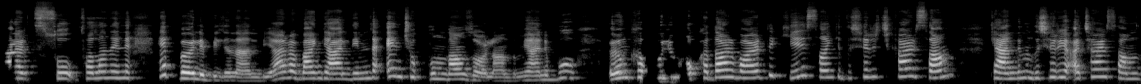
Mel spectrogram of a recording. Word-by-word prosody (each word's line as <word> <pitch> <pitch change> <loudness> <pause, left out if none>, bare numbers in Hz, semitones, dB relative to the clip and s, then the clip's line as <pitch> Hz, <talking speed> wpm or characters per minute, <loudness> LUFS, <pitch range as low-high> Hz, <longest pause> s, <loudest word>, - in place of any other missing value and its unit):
sert, 275 0 -2
soğuk, 275 0 -3
falan, 290 +2 -2
hani, 295 0 -2 0.3
hep 440 +2 -1
böyle 265 -5 +6
bilinen 180 -3 -4
bir 175 - -11
yer 280 +10 0
ve 305 -1 0
ben 275 +1 +4
geldiğimde 260 +2 +2 0.2
en 370 -1 -1
çok 340 -1 -6
bundan 245 -1 +1
zorlandım. 175 -5 -6
Yani, 205 +2 -2
bu 305 0 -3 0.3
ön 320 -11 +3
kabulüm 315 0 -4
o 255 - -8
kadar 325 +4 +3
vardı 305 +5 +2
ki 345 +7 -3
sanki 330 -1 -2
dışarı 345 +4 -6
çıkarsam, 370 0 +2 0.3
kendimi 285 +1 +3
dışarıya 320 +2 0
açarsam 290 -5 -1
295 Hz, 160 wpm, -23 LUFS, 260-330 Hz, 0.3 s, böyle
